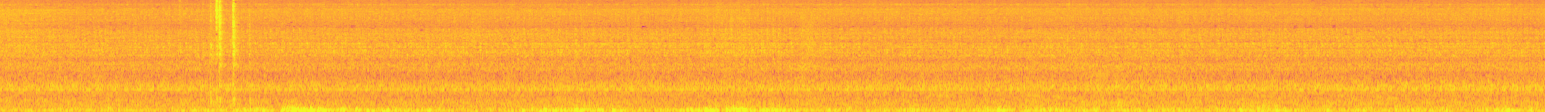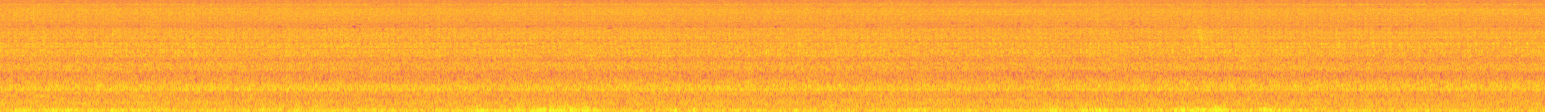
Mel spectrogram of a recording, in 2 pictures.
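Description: A road vehicle's engine idling steadily over a faint constant hum, with uneven low rumbles and a single sharp click about two seconds in.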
